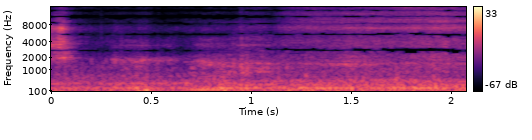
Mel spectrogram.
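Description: Vehicle engine and tyre noise heard from inside the cab, running steadily as it drives slowly along a sandy dirt trail.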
